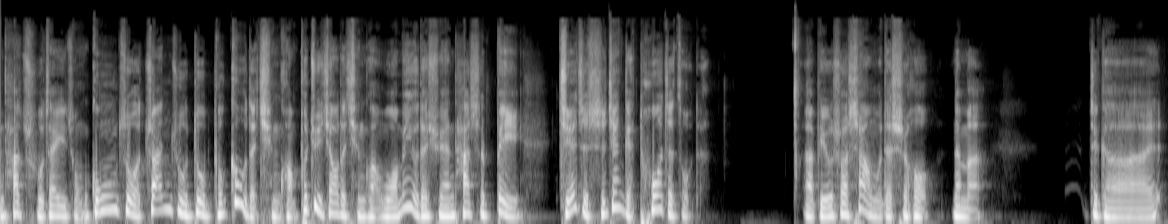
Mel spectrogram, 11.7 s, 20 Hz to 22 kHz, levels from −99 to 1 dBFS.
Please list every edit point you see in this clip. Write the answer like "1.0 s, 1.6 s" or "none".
none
